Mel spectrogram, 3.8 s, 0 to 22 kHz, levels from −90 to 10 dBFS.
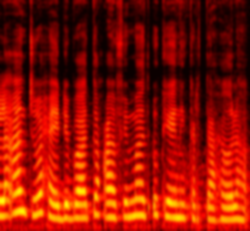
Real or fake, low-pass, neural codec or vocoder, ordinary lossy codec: real; none; none; none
